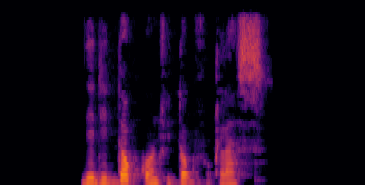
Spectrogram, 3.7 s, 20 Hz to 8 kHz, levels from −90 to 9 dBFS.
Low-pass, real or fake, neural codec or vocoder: 7.2 kHz; fake; vocoder, 44.1 kHz, 80 mel bands, Vocos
